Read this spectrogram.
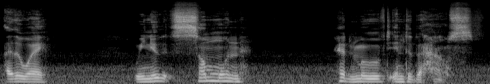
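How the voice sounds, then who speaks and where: Troubled, privileged young man, played by a male actor, mid-range voice, halting confession in a horror drama, audible background noise. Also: mid-range voice, lightly acted. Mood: guilty, confessional. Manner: halting, confessional, stammering over repeated words. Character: troubled rich young man confessing his cruel teenage past. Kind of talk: dramatic first-person horror story monologue.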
